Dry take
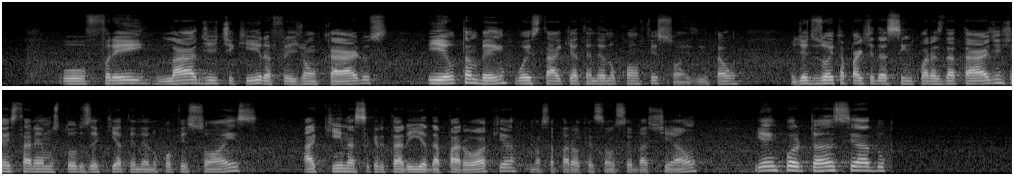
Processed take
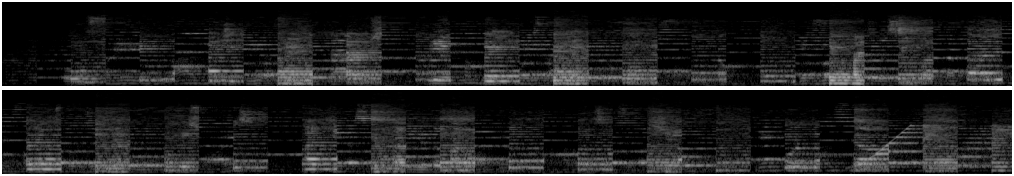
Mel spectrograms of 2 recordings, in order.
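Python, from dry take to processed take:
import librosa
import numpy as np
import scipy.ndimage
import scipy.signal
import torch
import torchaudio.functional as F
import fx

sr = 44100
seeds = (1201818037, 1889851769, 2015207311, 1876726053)

p1 = fx.pitch_ramps(x, sr, semitones=-1.5, every_ms=196)
p2 = fx.spec_paint(p1, sr, seeds[0], shape='rise', start_s=18.53, length_s=0.67, low_hz=270.0, high_hz=4100.0, level_db=-28.0)
p3 = p2 + fx.echo_diffused(p2, sr, ms=956, feedback_pct=47, wet_db=-7.5, dry=0)
p4 = fx.rev_schroeder(p3, sr, rt60_s=1.7, comb_ms=32, drr_db=2.0)
p5 = fx.quant_dither(p4, sr, seeds[1], bits=6, dither='none')
p6 = p4 + (p5 * 10.0 ** (-3.5 / 20.0))
p7 = fx.resonator_held(p6, sr, hz=2.9, low_hz=140.0, high_hz=940.0)
y = p7 * 10.0 ** (1.5 / 20.0)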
